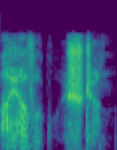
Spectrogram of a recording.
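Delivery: hushed whisper. Mouse, raising a question while the party plans its move, whispering. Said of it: "why are we whispering?".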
